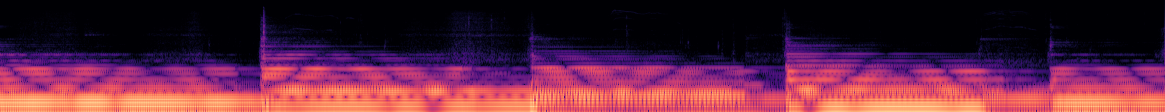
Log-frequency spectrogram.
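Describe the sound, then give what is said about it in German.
Sustained, heavily effected instrument chords, the chords of a whole song, change roughly every two seconds, each struck with a sharp attack and ringing with a shimmering, chorus-like tone. Loud, with no voices. “Das sind die Akkorde, aus denen der ganze Song besteht.”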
